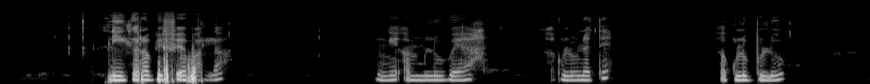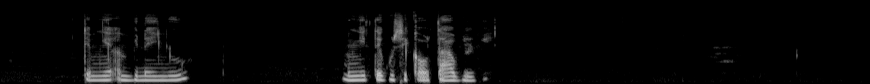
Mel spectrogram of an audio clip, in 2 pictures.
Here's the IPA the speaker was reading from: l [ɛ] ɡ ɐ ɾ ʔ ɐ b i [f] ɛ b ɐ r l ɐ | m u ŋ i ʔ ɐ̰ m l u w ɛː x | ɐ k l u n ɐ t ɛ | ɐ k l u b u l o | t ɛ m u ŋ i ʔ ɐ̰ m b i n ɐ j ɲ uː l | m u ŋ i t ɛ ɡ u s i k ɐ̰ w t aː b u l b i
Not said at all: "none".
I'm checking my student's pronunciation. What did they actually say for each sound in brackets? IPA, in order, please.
i, f

